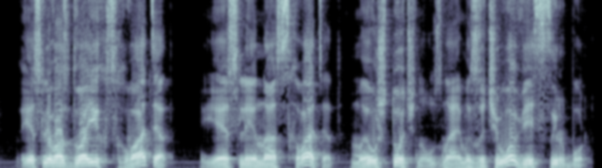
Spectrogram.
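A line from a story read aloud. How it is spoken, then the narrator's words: Plain. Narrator (Russian): ответил ему Грейсон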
